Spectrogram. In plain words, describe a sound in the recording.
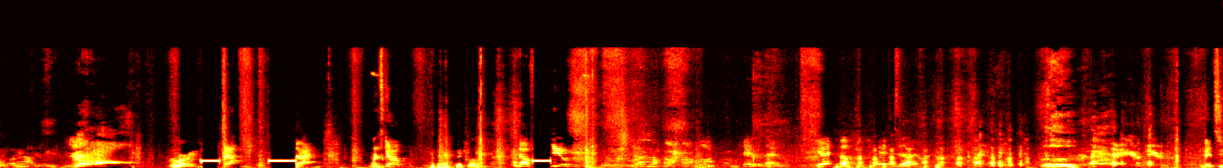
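A man talks loudly and angrily close by.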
